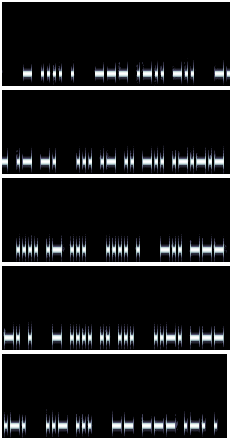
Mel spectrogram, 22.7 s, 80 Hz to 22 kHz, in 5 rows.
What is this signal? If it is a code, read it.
Morse code, heard as a keyed tone, about 20 wpm, 600 Hz. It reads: THE OLD MAN SAID. HAS HE DONE THIS FOR US MORE
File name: the old man and the sea / the old man and the sea part 1 20wpm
